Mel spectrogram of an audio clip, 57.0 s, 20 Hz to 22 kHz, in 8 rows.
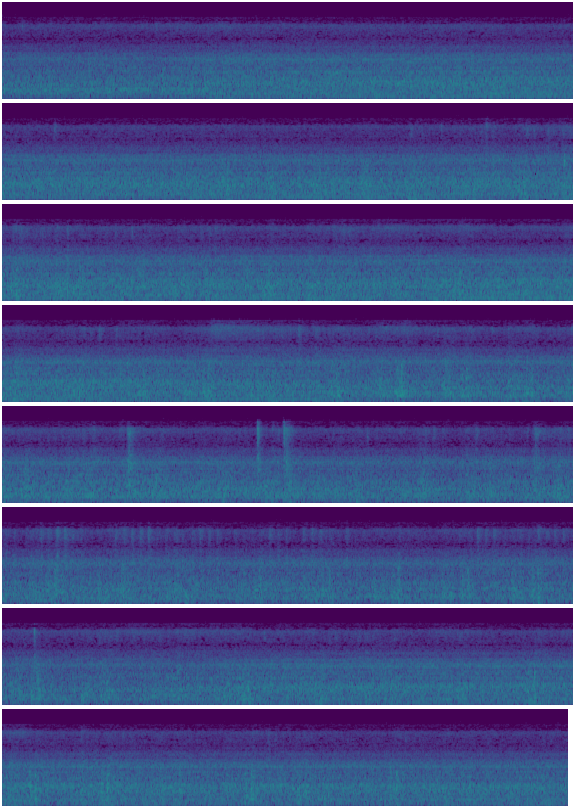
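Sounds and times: low engine hum: 0.0s - 57.0s
train wheels rumbling: 8.4s - 57.0s.

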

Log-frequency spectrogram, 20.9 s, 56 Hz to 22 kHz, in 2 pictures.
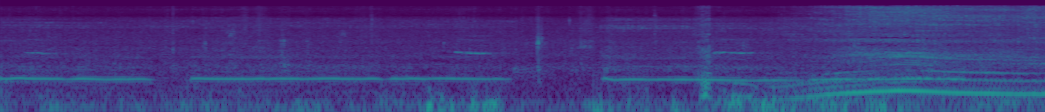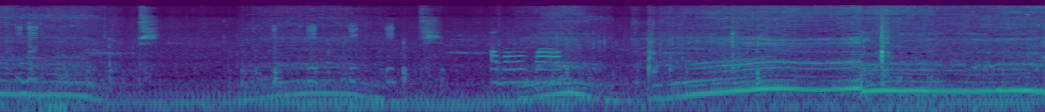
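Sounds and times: person imitating truck engine: 0.0s - 5.2s, 5.9s - 12.2s, 12.8s - 20.9s
vocal beeps imitating horn: 13.2s - 14.8s.

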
